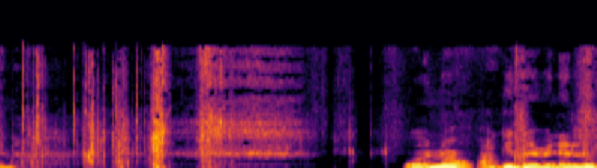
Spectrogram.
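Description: Paper cards rustle as hands shuffle through them.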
